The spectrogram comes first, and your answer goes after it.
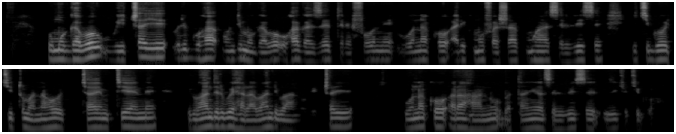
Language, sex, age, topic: Kinyarwanda, male, 25-35, finance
